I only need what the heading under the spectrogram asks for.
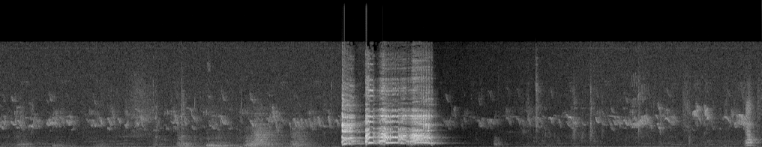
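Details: Aseel rooster crowing once, a loud, drawn-out, strained crow lasting over a second, preceded by clucking and noisy background, with faint chirps of other birds throughout.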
